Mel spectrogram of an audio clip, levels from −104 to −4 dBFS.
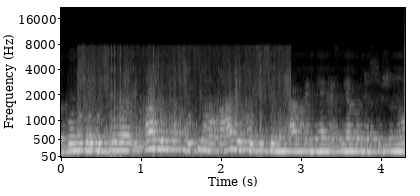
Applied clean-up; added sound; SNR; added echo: neural separator model SepFormer DNS4.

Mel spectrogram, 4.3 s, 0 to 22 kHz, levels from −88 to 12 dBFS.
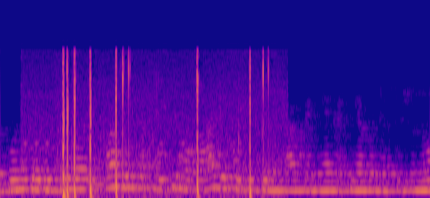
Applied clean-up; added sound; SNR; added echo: none; Fart; -4 dB; reverberation time 0.9 s.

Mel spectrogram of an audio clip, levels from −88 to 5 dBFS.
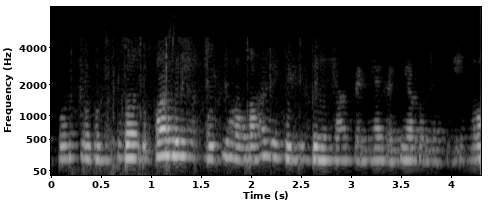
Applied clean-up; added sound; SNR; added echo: neural mask model DeepFilterNet 3.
